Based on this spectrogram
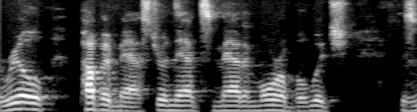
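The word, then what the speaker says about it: Madame Morrible: puppet master and that's Madamorble, which is not a coincidence. It rhymes with horrible.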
